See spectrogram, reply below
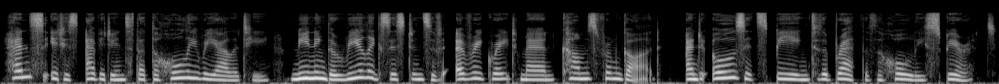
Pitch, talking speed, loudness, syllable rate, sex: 240 Hz, 180 wpm, -17 LUFS, 4.9 syllables/s, female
